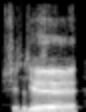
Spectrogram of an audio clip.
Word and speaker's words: Shedeur: Yeah, Shedeur.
